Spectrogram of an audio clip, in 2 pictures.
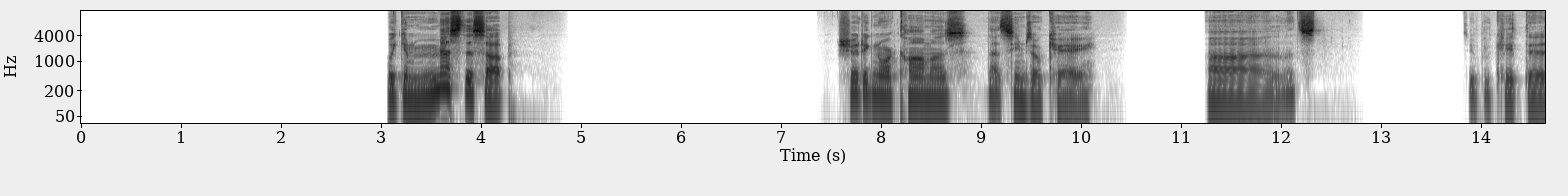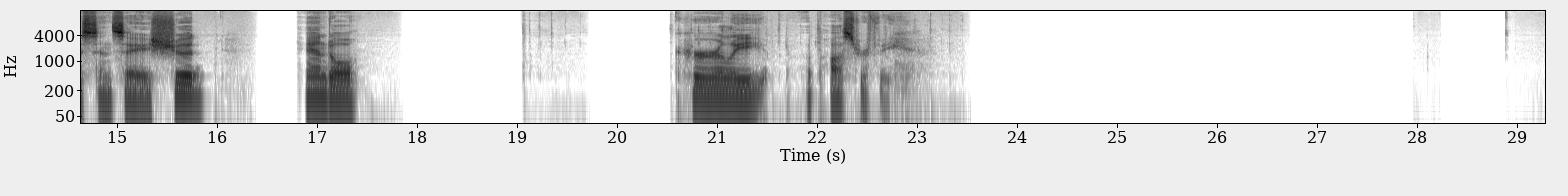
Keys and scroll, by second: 12.4 alt+Up, 13.5 super+d.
